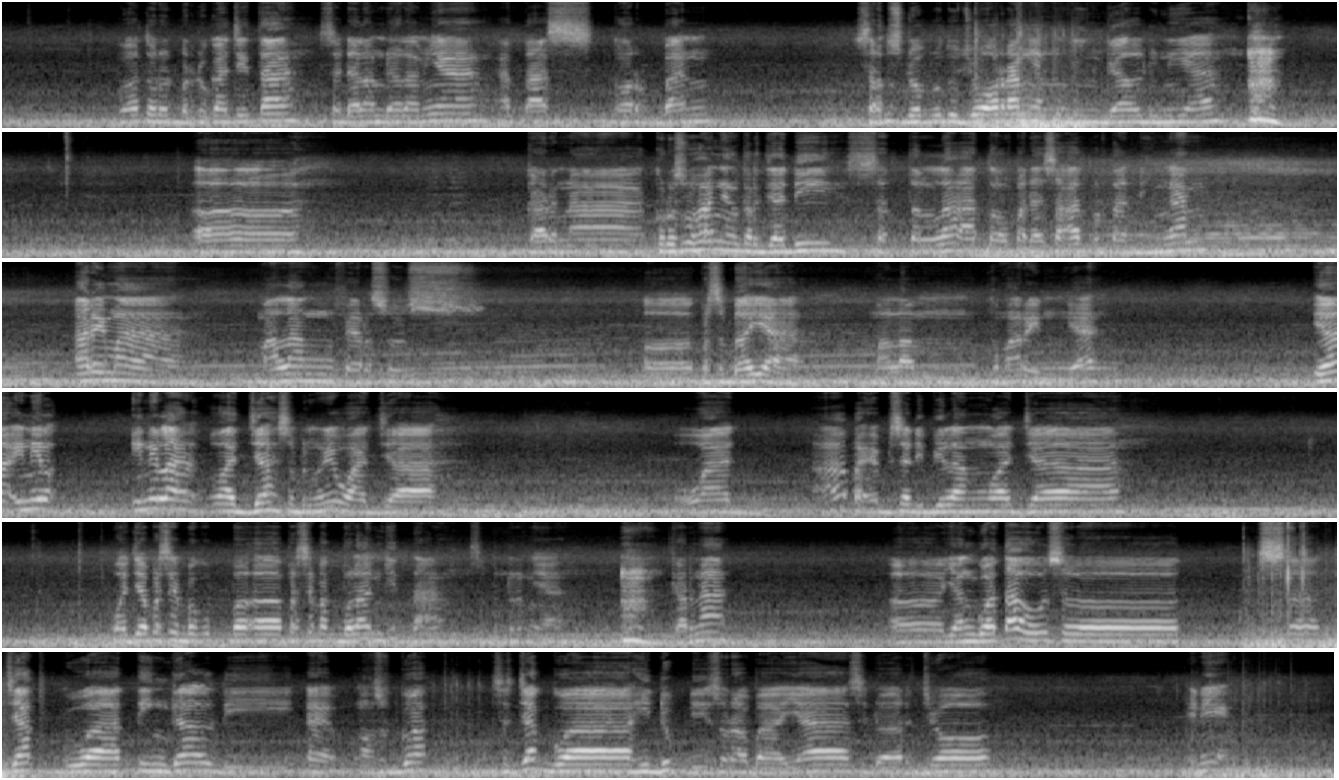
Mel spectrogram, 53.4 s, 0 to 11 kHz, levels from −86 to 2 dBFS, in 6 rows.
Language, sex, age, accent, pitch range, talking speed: Indonesian, male, 20-39, native, 155-185 Hz, 75 wpm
